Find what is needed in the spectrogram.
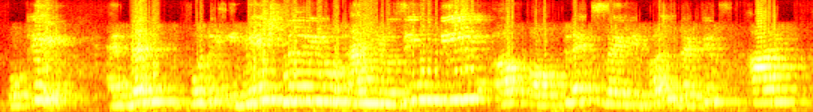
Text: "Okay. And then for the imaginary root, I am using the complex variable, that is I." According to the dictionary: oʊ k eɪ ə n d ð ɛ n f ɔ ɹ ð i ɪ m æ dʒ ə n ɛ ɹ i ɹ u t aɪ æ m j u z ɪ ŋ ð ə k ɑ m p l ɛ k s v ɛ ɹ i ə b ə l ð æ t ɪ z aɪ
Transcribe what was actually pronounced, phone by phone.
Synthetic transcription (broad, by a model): oʊ k eɪ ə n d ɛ n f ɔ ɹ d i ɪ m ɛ ʃ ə n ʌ l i ɹ u t aɪ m j u z ɪ ŋ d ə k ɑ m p l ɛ k s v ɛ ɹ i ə b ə l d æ t ɪ z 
